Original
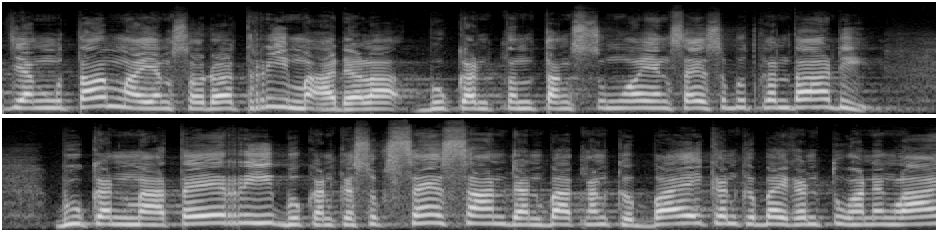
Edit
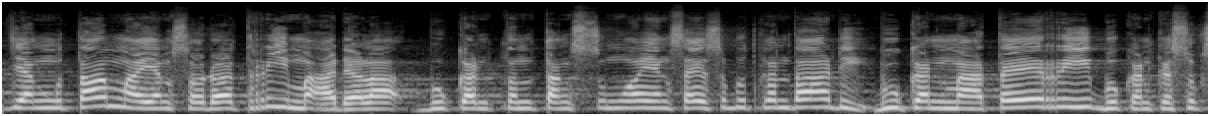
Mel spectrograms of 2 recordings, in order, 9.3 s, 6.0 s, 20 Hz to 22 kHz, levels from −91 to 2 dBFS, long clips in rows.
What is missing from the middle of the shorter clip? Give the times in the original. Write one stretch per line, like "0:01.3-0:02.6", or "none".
0:04.3-0:04.9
